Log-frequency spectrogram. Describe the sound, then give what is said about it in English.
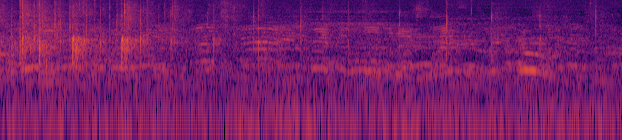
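A steady wash of crowd murmur as fans are still arriving at a ballpark for the first game of a Blue Raiders baseball series, with indistinct voices chattering and a few faint shouts and claps rising briefly over the continuous background hubbub. “Crowd still coming in.”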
